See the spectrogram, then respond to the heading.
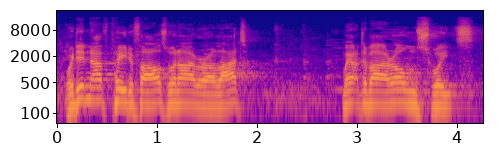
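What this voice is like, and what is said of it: Put-on Yorkshire accent. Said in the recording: “very northern, very Yorkshire joke ... I'll tell it in a Yorkshire accent to patronise you ... How Yorkshire is that?”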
